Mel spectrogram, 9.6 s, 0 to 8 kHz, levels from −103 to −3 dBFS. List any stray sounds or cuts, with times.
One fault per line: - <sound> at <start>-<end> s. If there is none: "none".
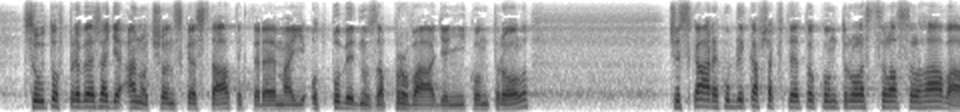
none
